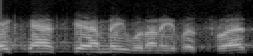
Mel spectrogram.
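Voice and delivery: normal talking voice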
